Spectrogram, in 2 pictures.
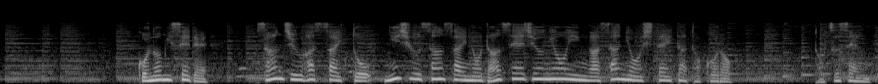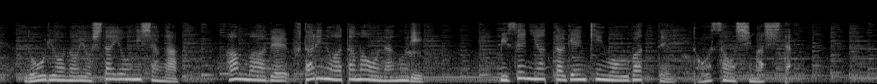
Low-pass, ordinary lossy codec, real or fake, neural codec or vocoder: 7.2 kHz; none; real; none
